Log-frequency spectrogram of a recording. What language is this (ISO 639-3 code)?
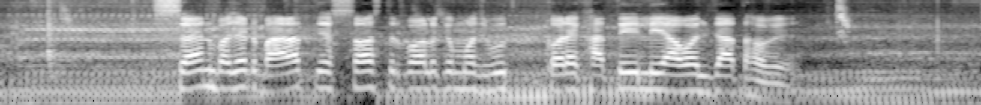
bho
